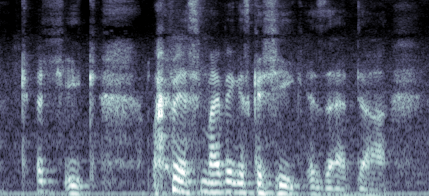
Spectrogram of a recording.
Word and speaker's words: Kashyyyk: And my biggest critique was that It's pronounced Kashyyyk. Kashyyyk.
